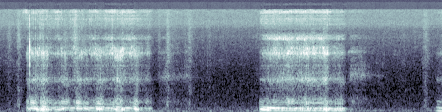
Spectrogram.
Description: Basset hound snoring while dreaming of rabbits...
